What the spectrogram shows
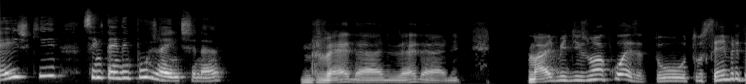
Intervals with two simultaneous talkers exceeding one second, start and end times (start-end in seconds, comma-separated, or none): none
